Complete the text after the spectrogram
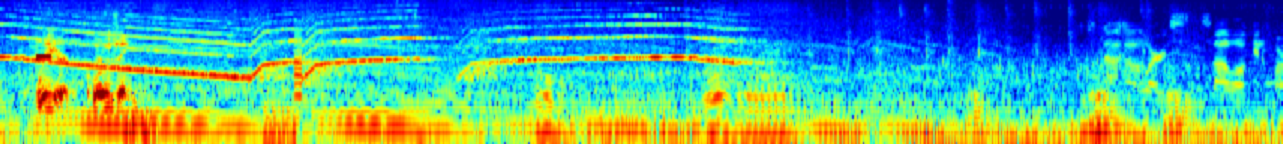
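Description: A motorcycle engine revs and climbs through the gears, then slows and idles.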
